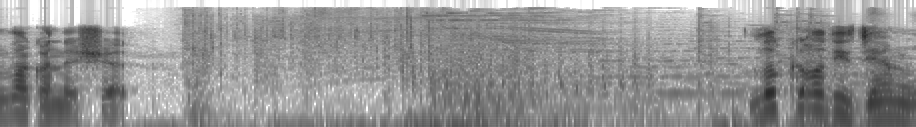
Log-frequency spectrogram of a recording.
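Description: A game loot box opens with a rising magical whoosh and burst.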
